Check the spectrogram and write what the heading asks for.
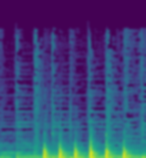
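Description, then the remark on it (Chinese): Xiaoqu knocks on the door of Miaomiao's home about six times in a quick, even rhythm, each knock a sharp, moderately loud hit, over a faint steady background tone. “小趣敲了敲门：“喵喵在家吗？”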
